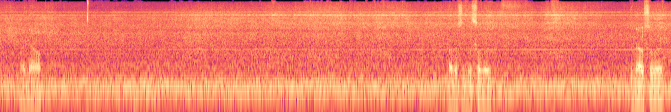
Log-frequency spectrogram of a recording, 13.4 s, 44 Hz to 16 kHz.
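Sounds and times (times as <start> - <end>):
helicopter engine running with a rumbling whine: 0.0 - 13.4
speech: 0.4 - 1.0, 9.0 - 10.0, 12.7 - 13.4.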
